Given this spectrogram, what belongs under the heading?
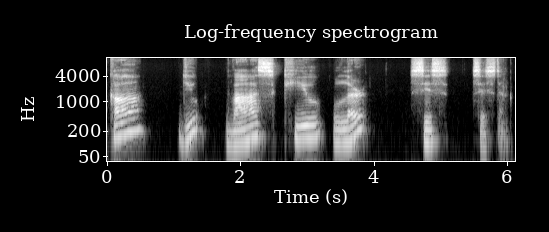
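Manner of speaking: very slow, carefully spaced; slow model. Shown as a demonstration. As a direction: draw "cardiovascular" out slowly. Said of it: "teacher models word slowly".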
